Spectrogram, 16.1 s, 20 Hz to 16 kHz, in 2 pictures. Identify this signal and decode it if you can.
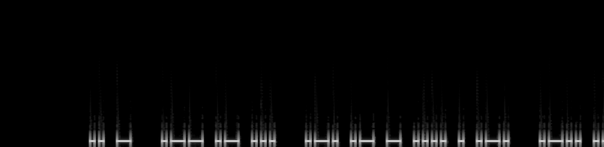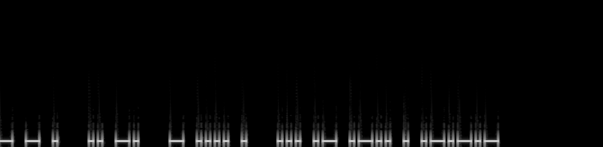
Morse code, heard as a keyed tone, about 19 wpm, 700 Hz. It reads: IT WAS RATHER LATE IN THE SALE.
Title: Sentences from Top 1400 Words 20wpm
